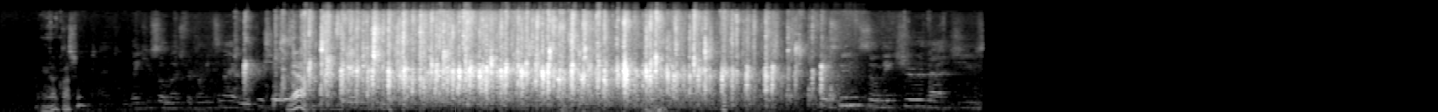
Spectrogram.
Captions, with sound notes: ANY OTHER QUESTIONS? >> THANK YOU SO MUCH FOR COMING TONIGHT. WE APPRECIATE IT. >> YEAH. [ APPLAUSE ] >> STUDENTS, SO MAKE SURE THAT YOU --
